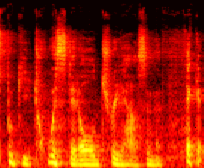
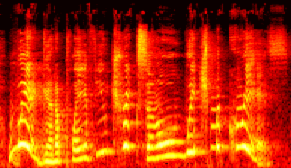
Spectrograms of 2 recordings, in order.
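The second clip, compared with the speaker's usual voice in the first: high, loud, slow bully drawl; Too Tall bully voice; 6 dB louder, slower than usual. A narrator's reading. Too Tall telling the gang his plan, high gloating voice.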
